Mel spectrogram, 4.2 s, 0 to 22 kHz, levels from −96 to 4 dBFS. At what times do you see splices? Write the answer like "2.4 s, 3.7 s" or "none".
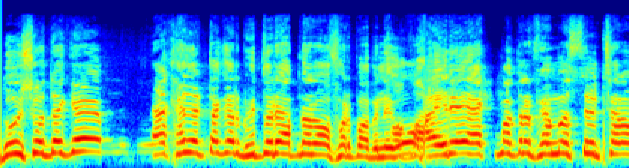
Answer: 2.8 s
